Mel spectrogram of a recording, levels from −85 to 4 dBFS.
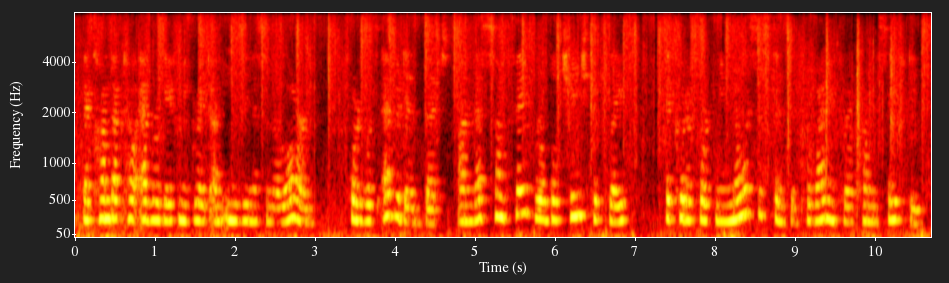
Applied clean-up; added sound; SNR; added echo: none; Run; 14 dB; reverberation time 0.2 s.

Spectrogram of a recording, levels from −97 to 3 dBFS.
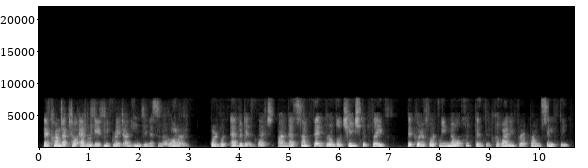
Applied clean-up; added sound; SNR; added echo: neural mask model DeepFilterNet 3.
